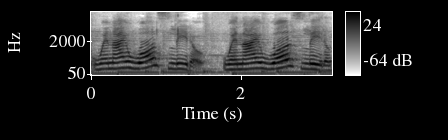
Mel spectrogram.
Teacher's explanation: Tá vendo que tem uma entonação rápida, o was ele passa rapidinho, mas ele precisa ser pronunciado.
